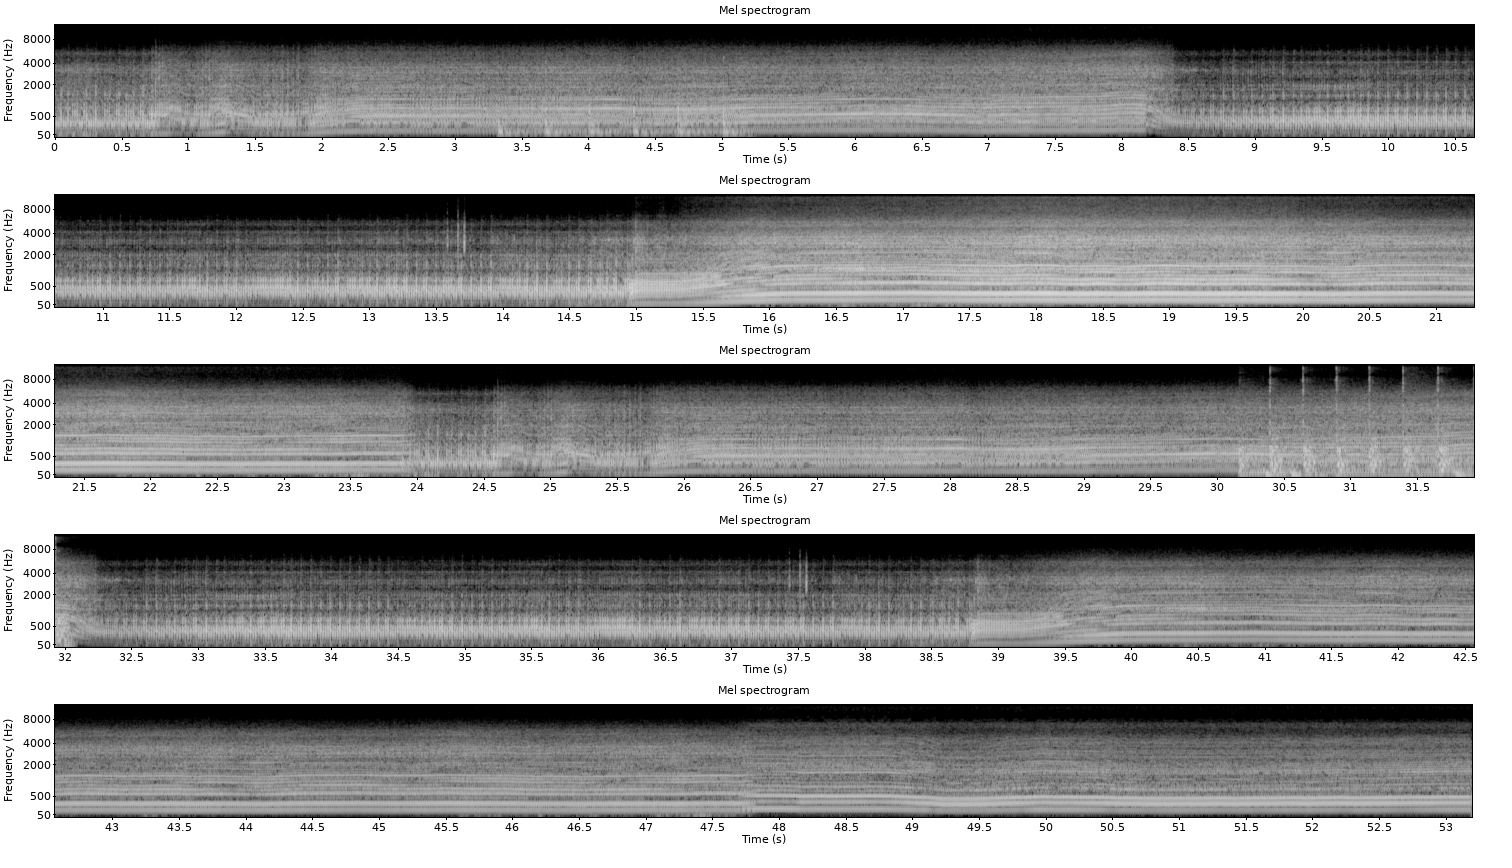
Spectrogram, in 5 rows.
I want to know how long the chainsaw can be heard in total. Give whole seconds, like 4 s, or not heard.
53 s.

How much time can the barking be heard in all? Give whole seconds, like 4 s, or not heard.
not heard.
